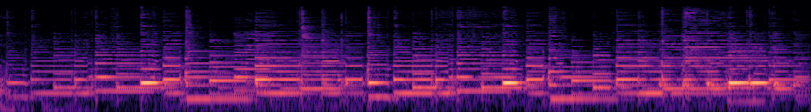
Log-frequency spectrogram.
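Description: Acoustic guitar playing an instrumental passage of picked notes that ring on, with no voice over it.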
